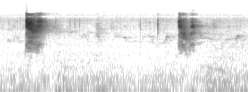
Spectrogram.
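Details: Long-tailed shrike luring sound: two short, harsh, scratchy notes, well apart, with near silence between them.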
